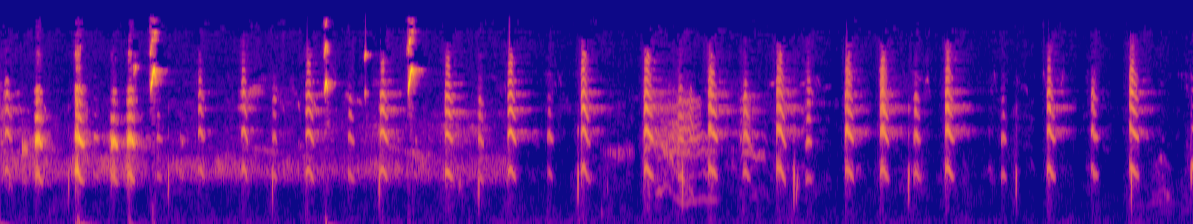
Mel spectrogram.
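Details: Eurasian coots calling the flock: short, sharp nasal notes repeated in quick, uneven series, with a steady low hum running beneath the first half.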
